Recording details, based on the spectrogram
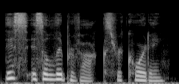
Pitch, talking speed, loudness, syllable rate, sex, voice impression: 200 Hz, 165 wpm, -19 LUFS, 6.6 syllables/s, female, feminine, slightly young, slightly clear, intellectual, calm, slightly lively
